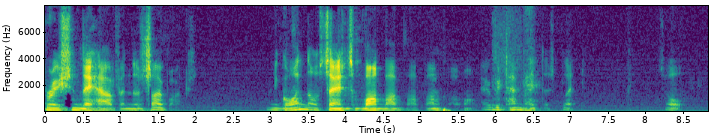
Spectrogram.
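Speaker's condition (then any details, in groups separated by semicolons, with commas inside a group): Multiple sclerosis; affecting speech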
